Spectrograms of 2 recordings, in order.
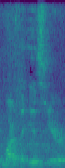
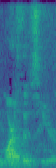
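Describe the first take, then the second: First: The word 'is' is said in full. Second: The word 'is' is shortened onto the name. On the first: "instead of saying Martha is here" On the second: "it's kind of contracted. We say Martha's here"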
